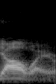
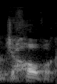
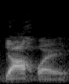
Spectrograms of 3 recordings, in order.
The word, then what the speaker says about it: Yahweh: And that's where Jehovah comes from.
